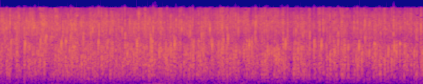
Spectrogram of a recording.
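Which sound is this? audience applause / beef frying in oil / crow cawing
audience applause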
